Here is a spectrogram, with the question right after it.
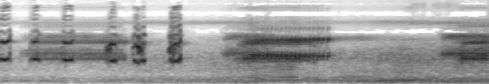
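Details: Tree frogs singing in Arkansas. A few brief, sharply separated pulsed notes give way to a longer, steady pulsed trill lasting about a second, with another caller's trill starting near the end.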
